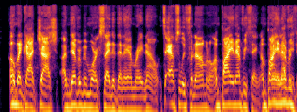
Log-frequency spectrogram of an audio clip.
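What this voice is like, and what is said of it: Imitation of Tommy Mello. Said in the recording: “do my Tommy Mello voice”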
